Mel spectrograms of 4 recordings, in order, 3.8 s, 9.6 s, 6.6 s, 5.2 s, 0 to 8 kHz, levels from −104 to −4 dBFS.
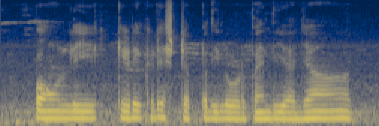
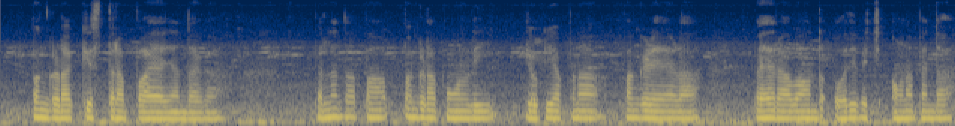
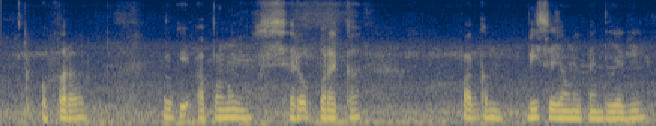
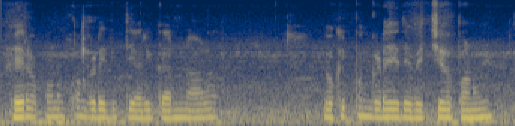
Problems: constant background noise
